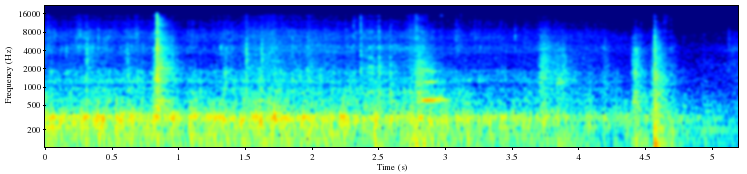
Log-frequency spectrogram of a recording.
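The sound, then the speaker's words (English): Water boils at a steady low, churning bubble, with a few sharp pops and clicks breaking through now and then. No one speaks. “You can probably see here that I've placed this boiling audio on a different track to the paper reading audio, and they play together.”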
